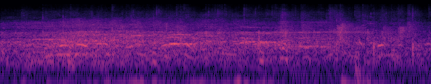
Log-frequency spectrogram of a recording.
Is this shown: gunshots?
no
